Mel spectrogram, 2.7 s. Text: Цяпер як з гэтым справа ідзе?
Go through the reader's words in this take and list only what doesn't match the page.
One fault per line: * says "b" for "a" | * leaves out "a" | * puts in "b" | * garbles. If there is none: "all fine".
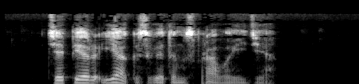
all fine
